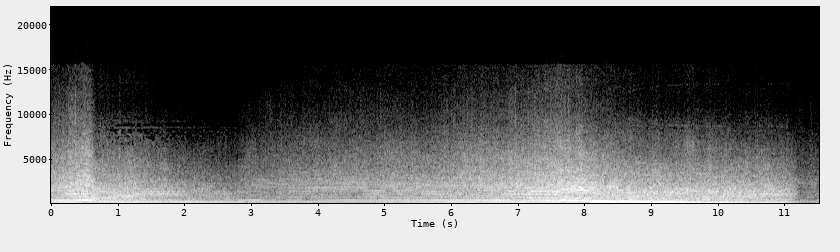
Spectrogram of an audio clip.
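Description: A race car runs alone on the track at Daytona starting a fast lap, its steady engine drone holding a strong harmonic tone that dips and sweeps lower partway through, loud and continuous with no talk.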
